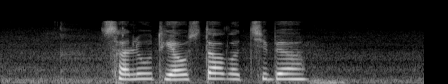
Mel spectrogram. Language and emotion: Russian, sad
